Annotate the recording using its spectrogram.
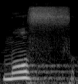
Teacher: Lagi-lagi hati-hati dengan fa, ini keluarin anginnya, ujung lidah, ujung gigi atas ya, ujung gigi seri atas ketemu bibir bawah bagian dalam. Muf, huruf F ada anginnya.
